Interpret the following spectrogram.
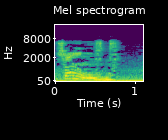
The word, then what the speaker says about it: changed: Passado regular, som de D no final. Changed.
